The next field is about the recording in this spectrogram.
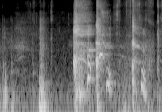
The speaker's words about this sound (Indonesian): Dia batuk.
